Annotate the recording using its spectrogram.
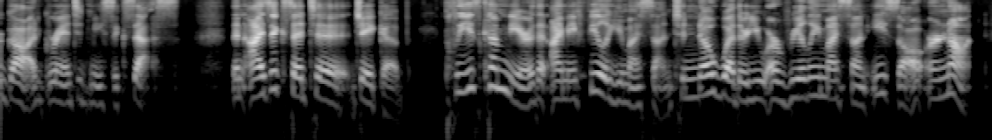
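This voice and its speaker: An ordinary speaking voice moves at a moderate pace with lively intonation. The recording is very clean with a silent background, and the sound is dry and close with no echo. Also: woman. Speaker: podcast host and Bible teacher. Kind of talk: scripture reading, steady and measured, in between teaching talk; devotional Bible teaching. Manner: formal, even-paced reading aloud, clear and reverent; earnest and warm.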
